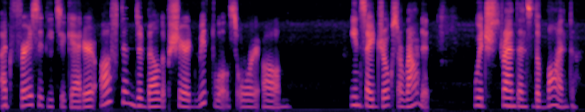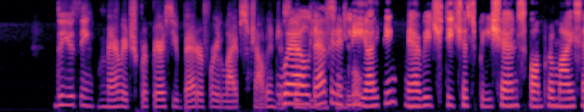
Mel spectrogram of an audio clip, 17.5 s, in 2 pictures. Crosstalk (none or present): present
